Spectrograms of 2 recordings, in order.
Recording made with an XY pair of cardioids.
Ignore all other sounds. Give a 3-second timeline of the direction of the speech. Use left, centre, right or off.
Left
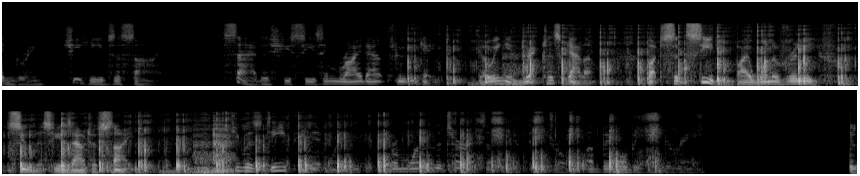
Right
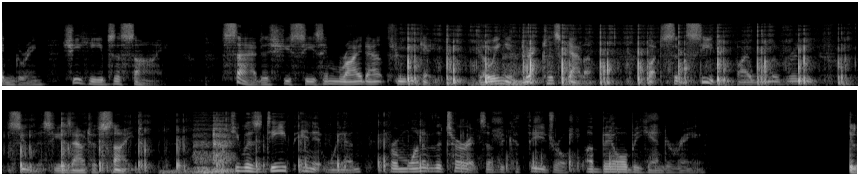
right, right, left, right, right, right.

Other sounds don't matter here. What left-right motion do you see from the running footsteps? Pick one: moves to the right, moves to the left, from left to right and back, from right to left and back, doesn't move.
moves to the left.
